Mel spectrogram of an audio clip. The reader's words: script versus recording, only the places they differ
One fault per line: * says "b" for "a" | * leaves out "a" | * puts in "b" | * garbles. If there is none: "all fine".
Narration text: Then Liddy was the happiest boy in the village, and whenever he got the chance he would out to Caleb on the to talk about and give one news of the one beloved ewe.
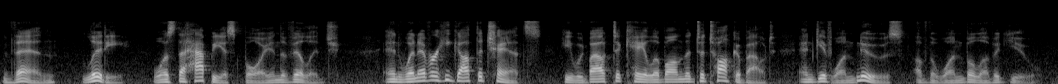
all fine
